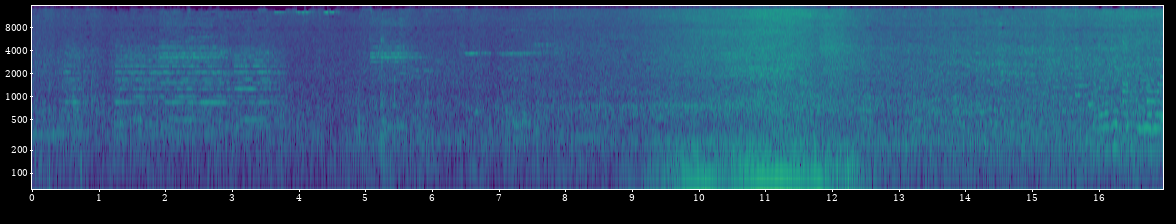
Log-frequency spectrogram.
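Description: Street traffic hums steadily in the background.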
